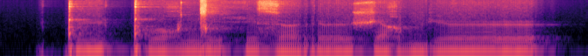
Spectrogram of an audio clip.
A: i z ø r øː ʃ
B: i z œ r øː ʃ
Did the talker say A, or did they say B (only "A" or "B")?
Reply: B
